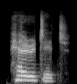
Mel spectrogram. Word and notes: heritage: Indian

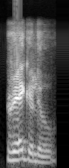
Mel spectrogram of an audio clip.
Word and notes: regulo: Indian

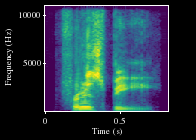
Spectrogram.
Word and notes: Frisbee: American English

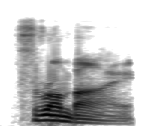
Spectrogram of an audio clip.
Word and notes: thrombi: British English

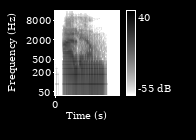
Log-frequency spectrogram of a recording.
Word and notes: ileum: Indian

